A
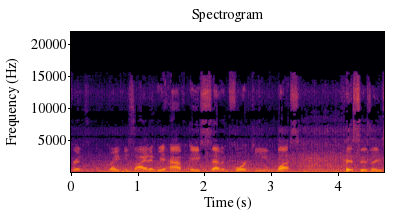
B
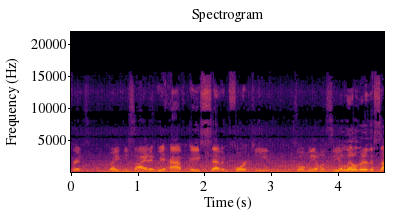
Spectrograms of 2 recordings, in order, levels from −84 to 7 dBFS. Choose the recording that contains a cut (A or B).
A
